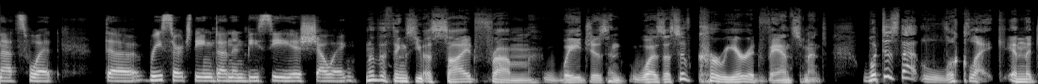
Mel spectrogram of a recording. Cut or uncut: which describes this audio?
cut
